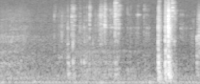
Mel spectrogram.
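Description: A bunch of keys jingling as they are handled: a few light clinks, then a louder jingle about three quarters of the way through as the key is brought to the van's ignition.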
